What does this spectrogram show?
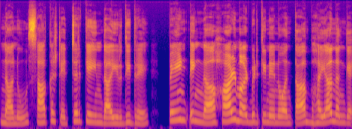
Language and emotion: Kannada, fearful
